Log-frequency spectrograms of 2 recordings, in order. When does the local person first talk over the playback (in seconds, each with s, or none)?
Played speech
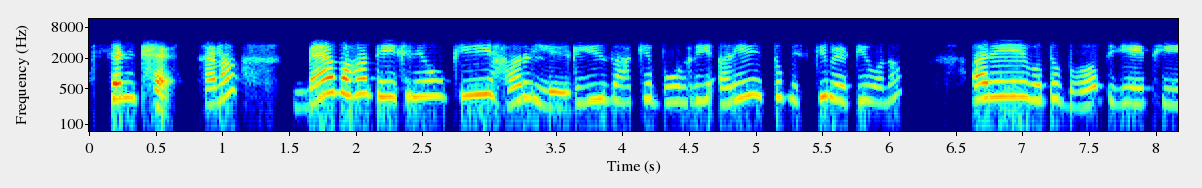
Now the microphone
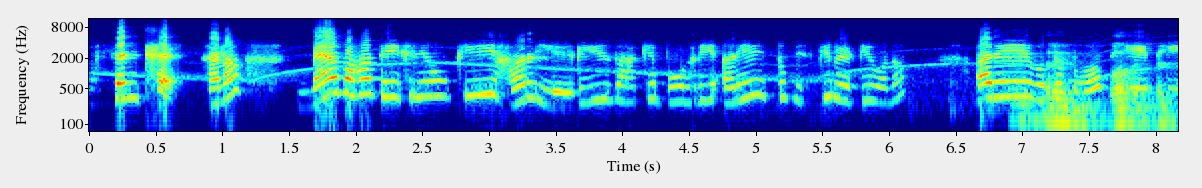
6.9 s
